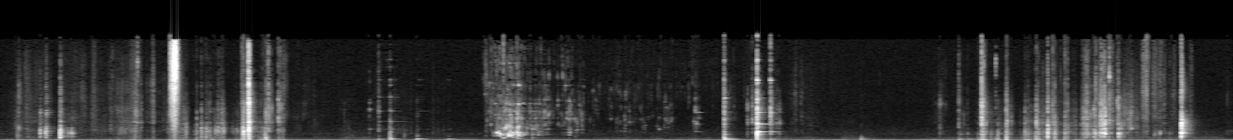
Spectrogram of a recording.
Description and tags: Drinking soda
This is a sound recorded by a studio-mic. I made it by using a bottle and a glass.
drink, drinking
